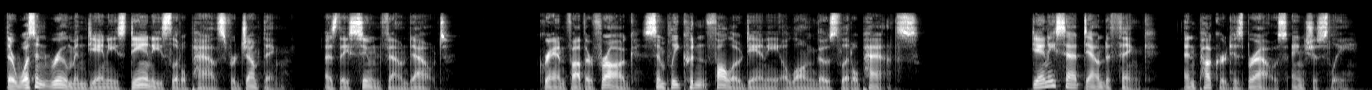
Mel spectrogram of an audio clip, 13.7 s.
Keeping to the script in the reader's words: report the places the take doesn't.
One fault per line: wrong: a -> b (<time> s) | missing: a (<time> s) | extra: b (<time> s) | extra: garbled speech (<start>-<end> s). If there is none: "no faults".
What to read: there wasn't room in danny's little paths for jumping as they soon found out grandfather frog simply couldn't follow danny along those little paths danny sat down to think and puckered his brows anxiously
extra: danny's (1.3 s)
